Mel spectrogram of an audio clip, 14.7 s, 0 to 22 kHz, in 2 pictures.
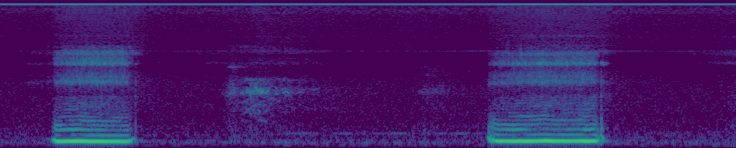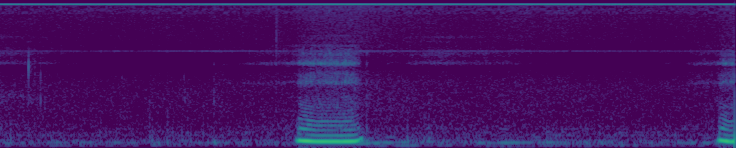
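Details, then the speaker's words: A sleeping female dog snores with low, rumbling sounds on each breath, about 13 a minute, spaced by quiet pauses in a small room: snoring. "Acordou? Tá roncando, filho da mãe, tá roncando."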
